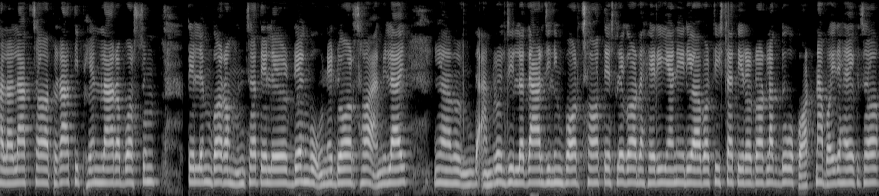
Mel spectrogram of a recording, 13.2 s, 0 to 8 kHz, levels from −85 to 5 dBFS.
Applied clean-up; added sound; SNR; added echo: none; none; none; none.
